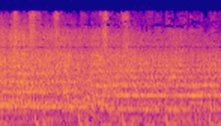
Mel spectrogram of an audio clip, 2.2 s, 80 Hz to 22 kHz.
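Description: Formula 1 racing car engines roar loudly and continuously, with revving pitch that repeatedly climbs and drops as cars pass, no voices present.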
